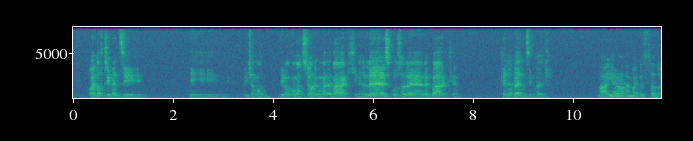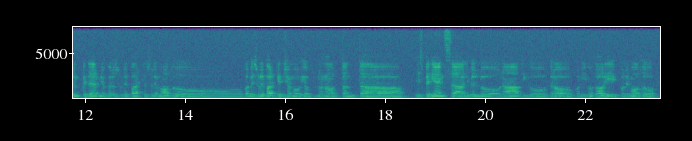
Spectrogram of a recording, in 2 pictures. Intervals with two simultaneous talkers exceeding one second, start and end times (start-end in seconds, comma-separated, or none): none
